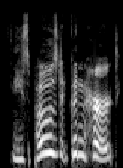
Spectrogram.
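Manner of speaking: ordinary delivery, nothing marked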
